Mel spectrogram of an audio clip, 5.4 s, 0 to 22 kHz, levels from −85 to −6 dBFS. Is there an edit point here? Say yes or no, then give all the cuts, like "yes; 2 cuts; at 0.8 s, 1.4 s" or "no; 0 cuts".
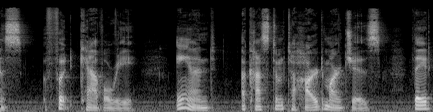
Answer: no; 0 cuts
